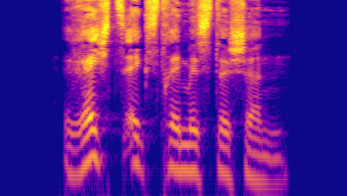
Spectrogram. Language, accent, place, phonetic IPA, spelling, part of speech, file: German, Germany, Berlin, [ˈʁɛçt͡sʔɛkstʁeˌmɪstɪʃn̩], rechtsextremistischen, adjective, De-rechtsextremistischen.ogg
- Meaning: inflection of rechtsextremistisch: 1. strong genitive masculine/neuter singular 2. weak/mixed genitive/dative all-gender singular 3. strong/weak/mixed accusative masculine singular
